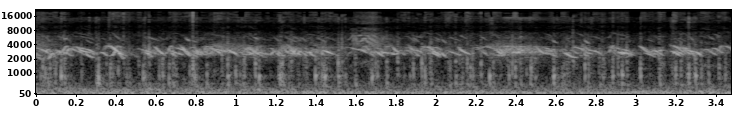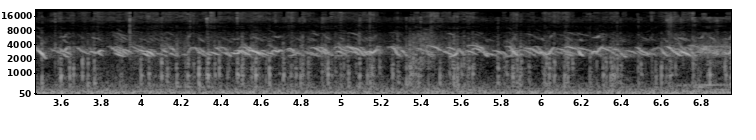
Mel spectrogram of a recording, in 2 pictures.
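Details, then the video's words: Baby chickens cheeping in a group: unbroken overlapping high peeps, each short and falling, forming a dense steady chatter over light background rumble. "MURGI Baby "Chicks Chirping""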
